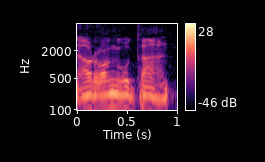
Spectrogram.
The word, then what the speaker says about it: orangutan: Ooh, sorry, it was an orangutan. I'm sorry. What the fuck was that pronunciation?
